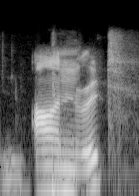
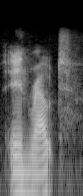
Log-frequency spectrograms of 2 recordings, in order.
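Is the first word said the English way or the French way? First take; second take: French; English. First: The first word has a French nasal vowel. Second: The first word sounds like English 'in'. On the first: "say it in the French way" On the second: "instead of in route"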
